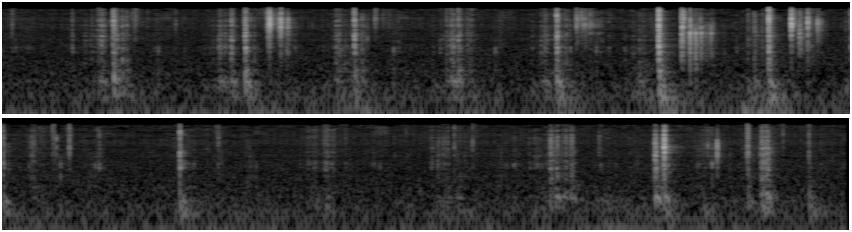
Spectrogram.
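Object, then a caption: Glycerin soap bar scraped with a metal blade. A metal blade scrapes the surface of a solid orange glycerin soap bar tilted on a table, carving it into crumbly shavings. A series of short, crisp, bright scraping strokes sounds with quiet pauses between them and almost no low end.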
